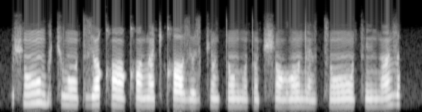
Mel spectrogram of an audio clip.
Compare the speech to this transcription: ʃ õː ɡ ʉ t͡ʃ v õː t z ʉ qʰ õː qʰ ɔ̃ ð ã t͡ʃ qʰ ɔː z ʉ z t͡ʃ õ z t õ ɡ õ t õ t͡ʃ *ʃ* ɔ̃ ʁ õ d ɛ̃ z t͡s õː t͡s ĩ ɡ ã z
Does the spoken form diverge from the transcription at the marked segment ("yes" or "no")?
no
